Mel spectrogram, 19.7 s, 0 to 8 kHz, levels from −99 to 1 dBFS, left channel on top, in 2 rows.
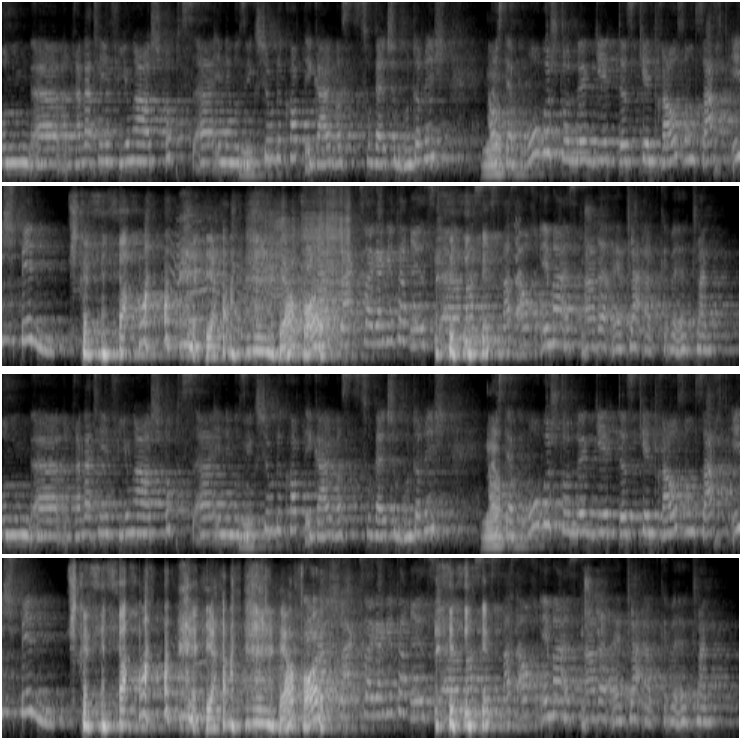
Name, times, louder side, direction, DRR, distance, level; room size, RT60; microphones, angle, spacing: voice 1, 0.0-10.5 13.9-19.3, equal, 5° left, 1 dB, 1.5 m, -42 dB
voice 2, 10.7-14.1 15.6-16.3 17.6-17.7, right 2 dB, 55° right, 8 dB, 1.6 m, -32 dB
sound 1, 12.0-14.6 16.7-16.9, left 6 dB, 65° left, 1.0 m, -48 dB
26.5 x 25.0 x 7.4 m, 2.2 s
head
